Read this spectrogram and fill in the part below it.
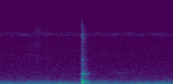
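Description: A plastic hair clip snaps shut with a sharp click.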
